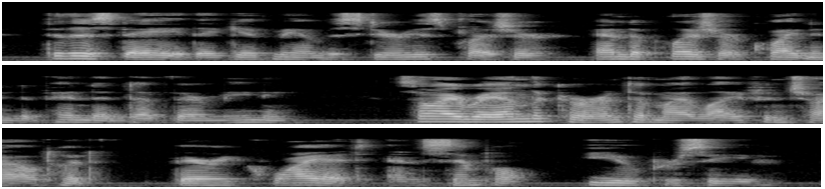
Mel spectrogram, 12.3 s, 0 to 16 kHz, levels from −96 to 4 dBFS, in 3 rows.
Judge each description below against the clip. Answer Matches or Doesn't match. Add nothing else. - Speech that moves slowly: Doesn't match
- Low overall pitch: Matches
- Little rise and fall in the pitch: Matches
